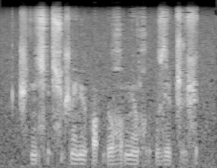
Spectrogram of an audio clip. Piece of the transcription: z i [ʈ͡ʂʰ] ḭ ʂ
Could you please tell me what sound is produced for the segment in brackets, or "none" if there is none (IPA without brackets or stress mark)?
ʈ͡ʂ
